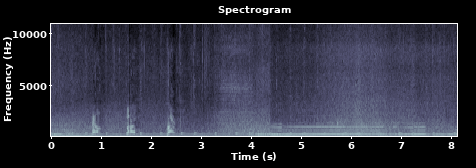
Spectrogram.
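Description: Background music with held notes, over which a boxer puppy gives three short yips in the first few seconds.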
